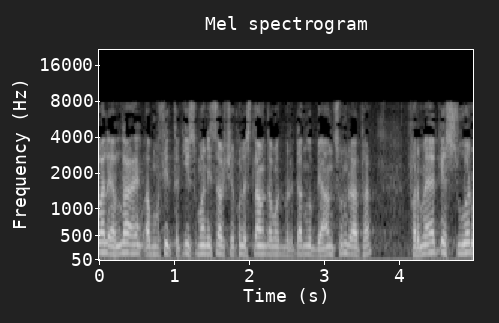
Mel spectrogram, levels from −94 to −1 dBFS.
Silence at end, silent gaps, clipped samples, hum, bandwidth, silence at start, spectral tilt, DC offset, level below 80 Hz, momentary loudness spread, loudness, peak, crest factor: 0 s; none; under 0.1%; none; 8 kHz; 0 s; -4.5 dB/octave; 0.4%; -56 dBFS; 6 LU; -25 LUFS; -8 dBFS; 16 dB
